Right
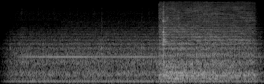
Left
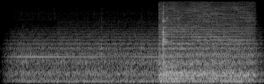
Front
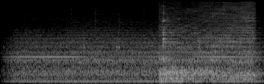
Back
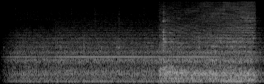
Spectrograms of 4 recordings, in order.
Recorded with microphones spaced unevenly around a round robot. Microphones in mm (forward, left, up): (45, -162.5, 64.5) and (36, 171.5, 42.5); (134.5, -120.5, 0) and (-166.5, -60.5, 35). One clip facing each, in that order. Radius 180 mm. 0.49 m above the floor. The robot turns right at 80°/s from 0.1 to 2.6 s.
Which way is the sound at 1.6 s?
65° left.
